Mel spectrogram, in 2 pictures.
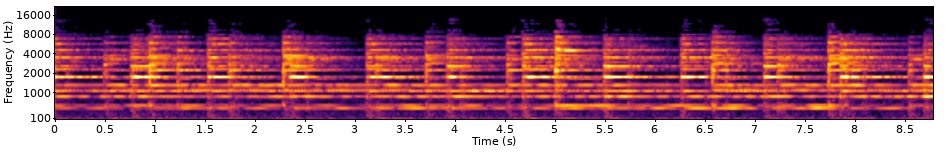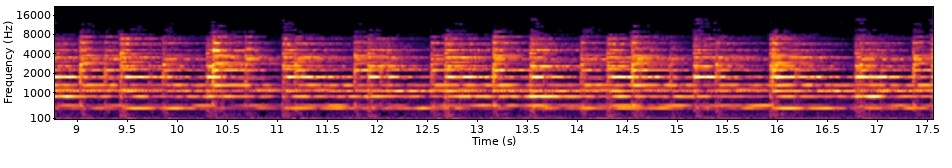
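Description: Full peal of two church bells tuned to a'' and c-sharp''', one cast in Salzburg by Johann Oberascher in 1779 and the other by Benedict Eisenberger in 1693, swinging together. Their strokes fall in a quick, uneven stream, about two or three a second, overlapping, and the tones hang on between strikes.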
